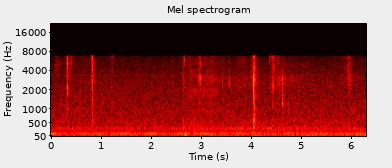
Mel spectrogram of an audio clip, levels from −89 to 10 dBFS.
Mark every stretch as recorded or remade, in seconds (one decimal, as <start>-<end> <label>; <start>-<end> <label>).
0.0-6.3 recorded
